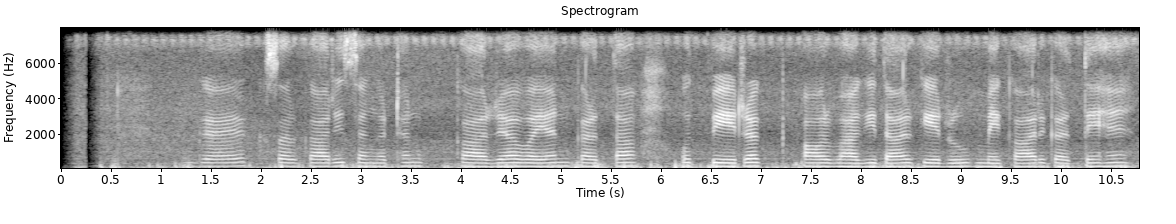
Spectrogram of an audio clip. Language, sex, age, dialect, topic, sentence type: Hindi, female, 18-24, Awadhi Bundeli, banking, statement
